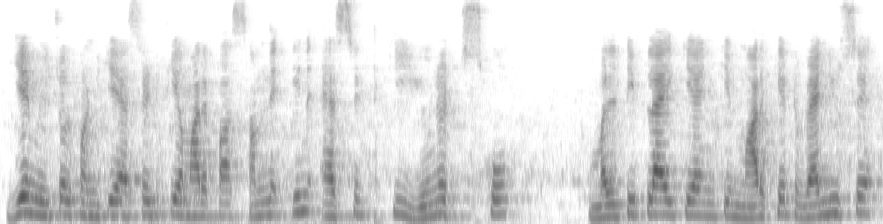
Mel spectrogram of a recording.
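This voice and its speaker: A man's voice: high voice, a bit bright. A male teacher giving a recorded lecture, explaining each step and repeating it, with English terms mixed into his Hindi. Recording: dull lo-fi recording with faint noise.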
